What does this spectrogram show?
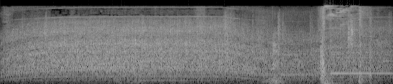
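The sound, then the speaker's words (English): A steady, loud motor roar of remote-control cars racing in a video game fills the whole stretch, with a couple of quick whooshing passes and a thin high whine near the end. “Racing RC cars”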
